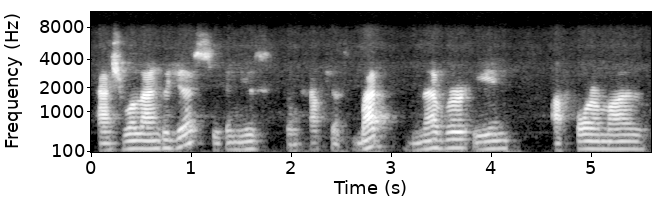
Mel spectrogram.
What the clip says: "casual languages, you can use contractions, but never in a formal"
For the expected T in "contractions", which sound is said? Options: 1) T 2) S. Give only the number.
2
